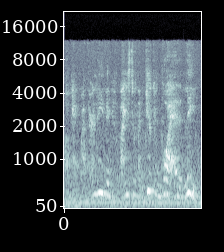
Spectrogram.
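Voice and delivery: soft, half-whispered confidence; hushed aside. Acted. Teacher tells mom to leave unnoticed, hushed aside. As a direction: slip it quietly to a parent.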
